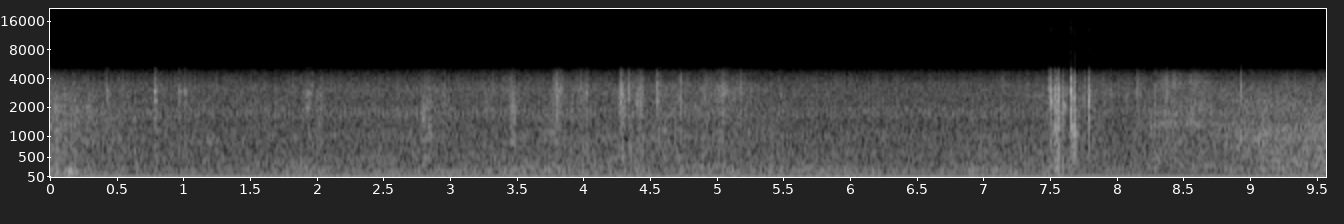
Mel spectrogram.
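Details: VW Golf MK4 TDI diesel idling: low, uneven chug with wavering beat instead of steady rhythm; rough idle, cause not evident.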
